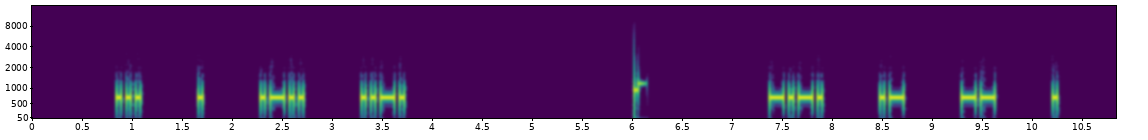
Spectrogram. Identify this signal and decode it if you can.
Morse code, heard as a keyed tone, about 25 wpm, spaced as for 12 wpm, 700 Hz. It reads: SELF CAME
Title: 4x Character Spacing - Top 500 Words - 25wpm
